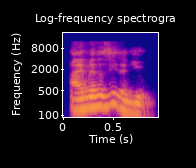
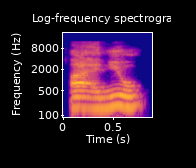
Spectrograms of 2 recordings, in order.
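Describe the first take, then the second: First: "and you" falling at the end; matter-of-fact statement closing on "you"; statement, not question. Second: "you?" pitched up and loud; raised, louder questioning "and you?"; asked as a question. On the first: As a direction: declare it, letting "and you" drop. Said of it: "He didn't ask a question". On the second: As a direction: toss "and you?" out as a loud query. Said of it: "not saying it as a question". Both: Shown as a demonstration.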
